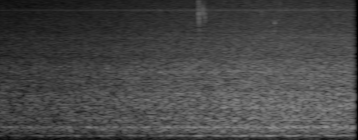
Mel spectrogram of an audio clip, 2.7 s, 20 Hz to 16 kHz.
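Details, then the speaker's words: Danby 3-in-1 portable air conditioner, about 12,000 BTU with inverter compressor: steady low hum and soft fan rush, 57–58 dB at the unit; quiet normal running. "the Danby runs at an even 57 to 58 decibels at the unit and at approximately eight to ten feet away"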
